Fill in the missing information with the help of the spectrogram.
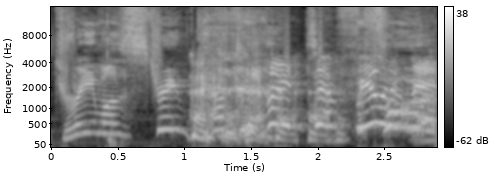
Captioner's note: laughs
